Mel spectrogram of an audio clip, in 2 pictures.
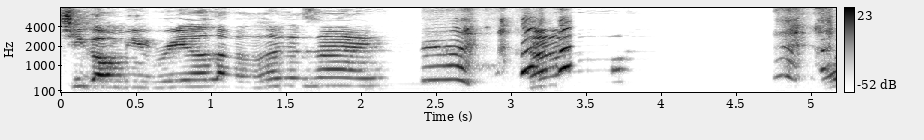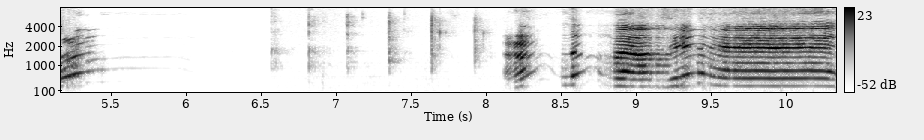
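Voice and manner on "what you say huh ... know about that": through the teeth, mouth barely open, "that" drawn out. Describing how Candy talks, quoting her: Candy talking through her teeth. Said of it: "She ain't opening up her mouth".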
